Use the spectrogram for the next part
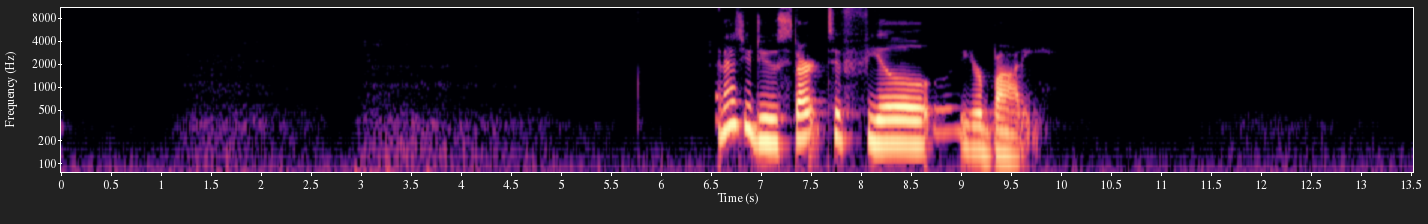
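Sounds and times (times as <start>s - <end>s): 
slow deep breathing: 1.1s - 5.5s, 11.6s - 13.2s
speech: 6.6s - 9.8s.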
